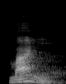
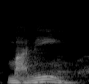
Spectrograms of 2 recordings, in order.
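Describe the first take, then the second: First: The stress is on the first syllable. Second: The stress is on the second syllable. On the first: The speaker calls it right. "the stress will be given in the first uh, syllable" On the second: The speaker calls it wrong. "We will never pronounce it as money"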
